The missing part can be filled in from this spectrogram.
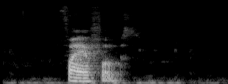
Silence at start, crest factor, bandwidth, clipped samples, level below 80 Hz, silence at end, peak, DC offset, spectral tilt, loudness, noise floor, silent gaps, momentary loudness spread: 0.7 s; 20 dB; 16 kHz; under 0.1%; -42 dBFS; 0.5 s; -2 dBFS; under 0.1%; -7.5 dB/octave; -19 LUFS; -49 dBFS; none; 17 LU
